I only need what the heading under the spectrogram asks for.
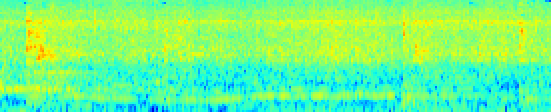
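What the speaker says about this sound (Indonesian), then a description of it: "Ditumis lagi sampai harum ya teman-teman, baru dimasukkan labu siamnya" Red chilies and bird's eye chilies with spices stir-frying in a wok before chayote goes in: a loud, steady sizzle with stirring scrapes close up, and no speech.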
